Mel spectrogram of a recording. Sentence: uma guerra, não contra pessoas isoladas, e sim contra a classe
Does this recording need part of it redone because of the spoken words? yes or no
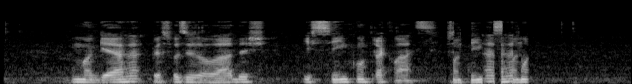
yes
